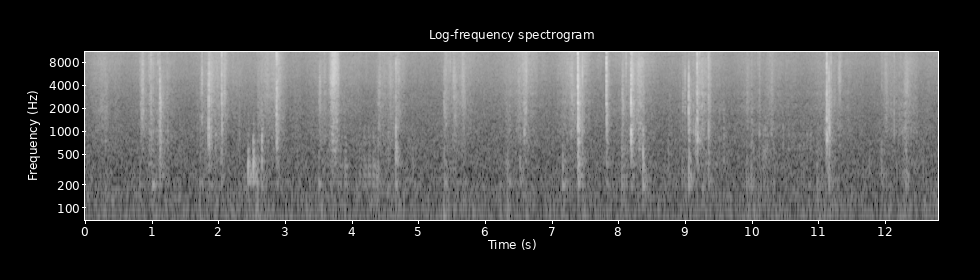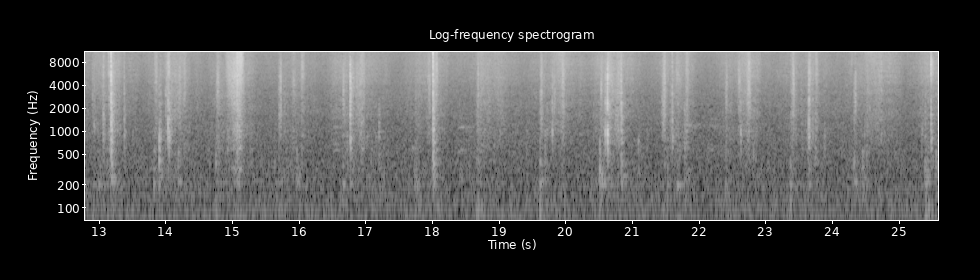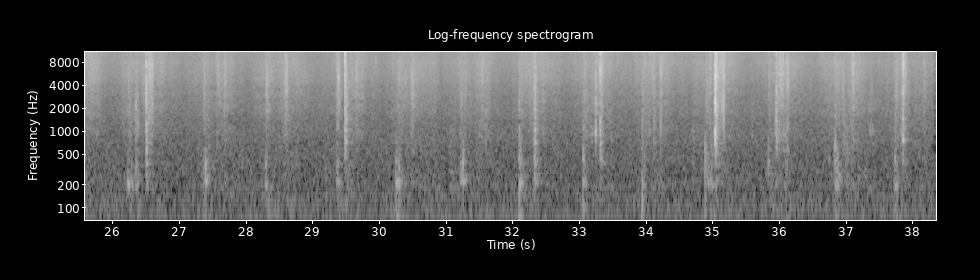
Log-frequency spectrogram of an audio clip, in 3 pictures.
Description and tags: wood 03a slippers walk
Walking on a wooden floor: slippers. Recorded with a ZOOM H2 in a basement of a house: a large wooden table placed on a carpet over concrete. Normalized with Audacity.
